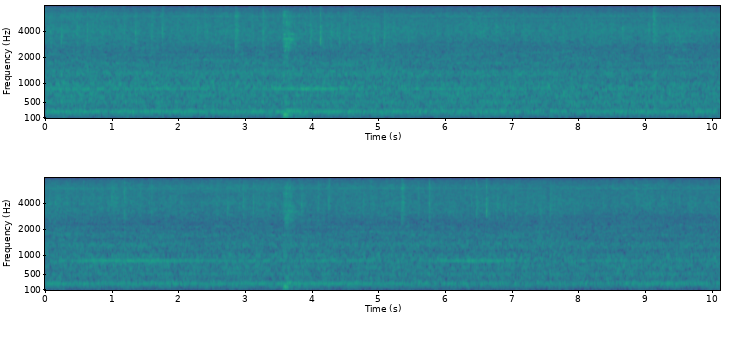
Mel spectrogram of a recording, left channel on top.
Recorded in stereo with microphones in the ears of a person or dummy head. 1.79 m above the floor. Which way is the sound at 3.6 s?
25° left (ahead or behind).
